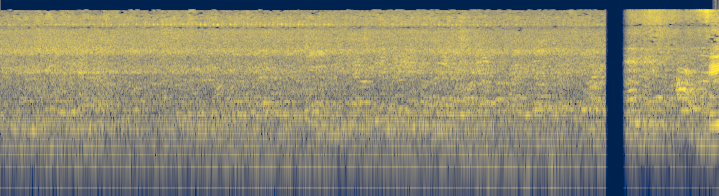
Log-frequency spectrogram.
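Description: A crowd murmurs with many voices in a busy indoor hall.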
